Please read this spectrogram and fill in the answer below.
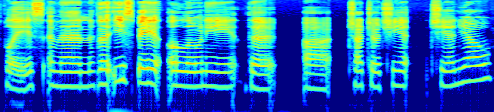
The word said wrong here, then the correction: Chochenyo: sorry, I'm so bad at pronouncing things. Chochenyo, they convey an image of the mountains as a very powerful place that could mysteriously hide things.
